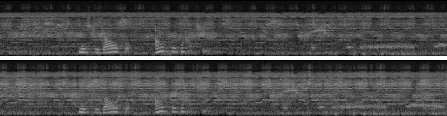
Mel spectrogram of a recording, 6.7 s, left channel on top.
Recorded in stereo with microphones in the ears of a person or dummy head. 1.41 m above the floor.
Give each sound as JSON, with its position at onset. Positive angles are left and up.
{"t": 1.2, "sound": "a woman speaking", "side_deg": 10, "distance_m": 1.5}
